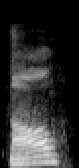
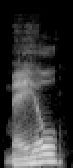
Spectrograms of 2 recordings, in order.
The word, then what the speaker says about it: Mahle: Um I can't say Tyler um Mahl, Mail, Mail. I've no idea how to say his name. m a h l e Yeah, so I think Mahle, yeah.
